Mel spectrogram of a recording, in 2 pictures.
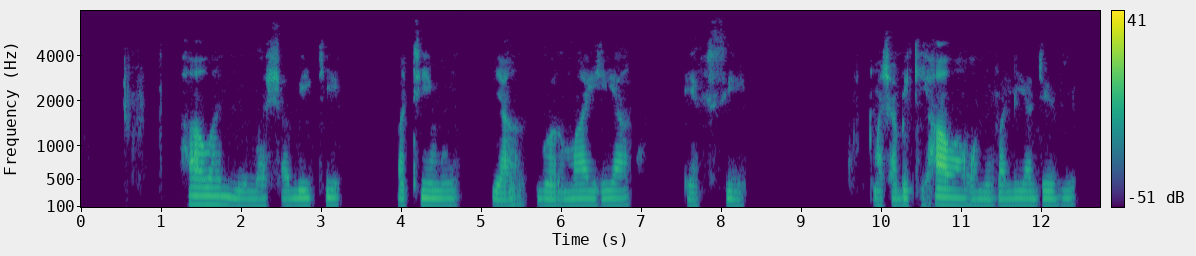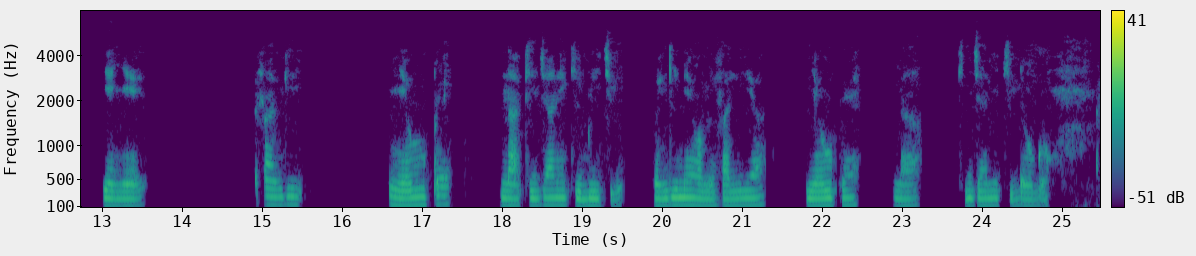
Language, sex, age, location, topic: Swahili, female, 36-49, Kisumu, government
